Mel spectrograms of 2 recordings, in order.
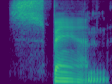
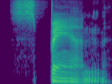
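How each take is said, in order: The two takes are said the same way.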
